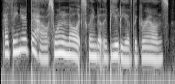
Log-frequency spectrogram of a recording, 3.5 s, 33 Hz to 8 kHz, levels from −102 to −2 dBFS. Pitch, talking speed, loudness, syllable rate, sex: 215 Hz, 255 wpm, -17 LUFS, 6.3 syllables/s, female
